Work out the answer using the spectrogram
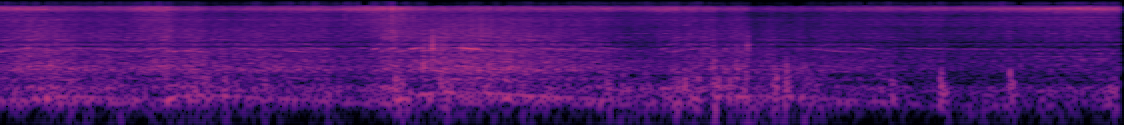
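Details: Mitsubishi Pajero after new rocker cover and spark plug well gaskets, new spark plugs and an oil change: steady idle with irregular sharp taps from the driver-side rocker cover, mostly in later seconds; knocking at idle, cause not yet found.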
